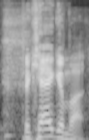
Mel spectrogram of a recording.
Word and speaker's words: Pokegama: butchered it. Well, how do you say Pokagama? Not even close. Pokagama.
